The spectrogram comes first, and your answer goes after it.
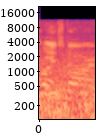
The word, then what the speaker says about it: Ishtar: Easter is Ishtar, or I can't, how do I pronounce it? Yeah, there's a few ways to say it. It's Ishtar, right.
